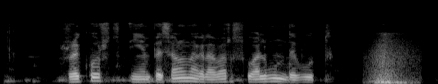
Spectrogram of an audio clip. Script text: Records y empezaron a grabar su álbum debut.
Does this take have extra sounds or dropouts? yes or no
yes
